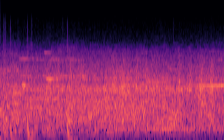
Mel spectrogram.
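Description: Express train running at speed, heard as a steady rumble and rush of wheels on the rails with a few light clicks.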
